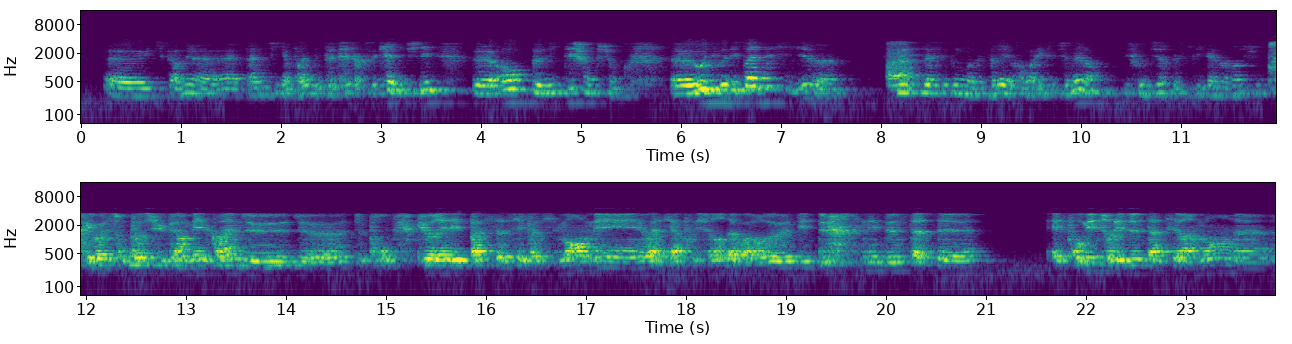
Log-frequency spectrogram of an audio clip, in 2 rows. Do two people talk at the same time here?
Yes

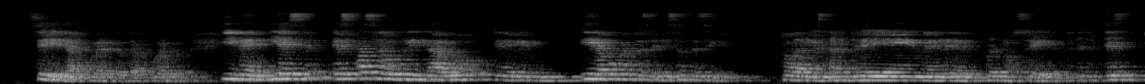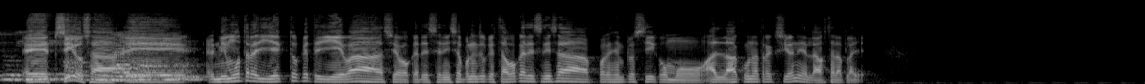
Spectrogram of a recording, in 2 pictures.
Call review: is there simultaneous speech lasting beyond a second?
Yes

